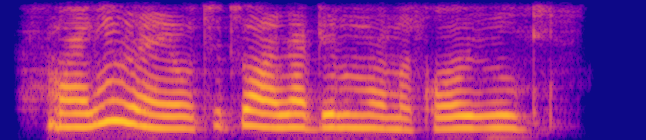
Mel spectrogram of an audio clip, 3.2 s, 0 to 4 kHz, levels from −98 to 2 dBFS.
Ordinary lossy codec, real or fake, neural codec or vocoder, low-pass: Opus, 64 kbps; fake; codec, 24 kHz, 1 kbps, SNAC; 3.6 kHz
